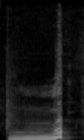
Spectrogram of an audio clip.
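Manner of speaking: high, loud whooping slide; playful high-pitched sound effect; imitated upward whoop. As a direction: whoop like a cartoon slide whistle. Imitates ranking going up.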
